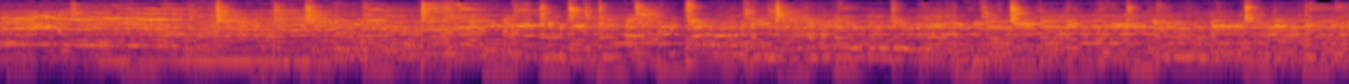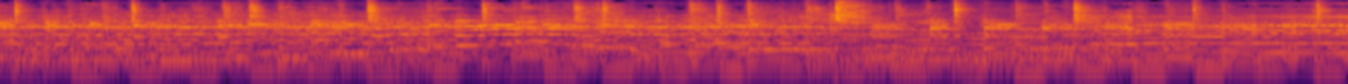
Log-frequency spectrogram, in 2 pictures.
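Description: Instrumental passage from a live acoustic trio: accordion, acoustic guitar and electric guitar playing together over a steady strummed rhythm, with a melody line bending in pitch.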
